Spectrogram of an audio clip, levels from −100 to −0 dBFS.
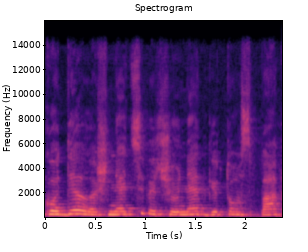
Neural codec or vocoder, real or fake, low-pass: vocoder, 48 kHz, 128 mel bands, Vocos; fake; 14.4 kHz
